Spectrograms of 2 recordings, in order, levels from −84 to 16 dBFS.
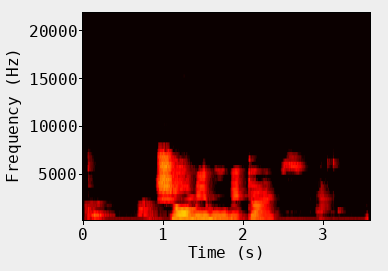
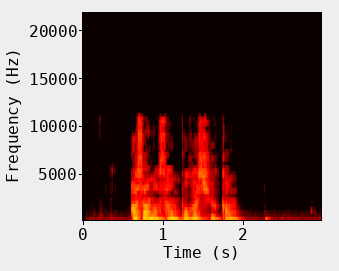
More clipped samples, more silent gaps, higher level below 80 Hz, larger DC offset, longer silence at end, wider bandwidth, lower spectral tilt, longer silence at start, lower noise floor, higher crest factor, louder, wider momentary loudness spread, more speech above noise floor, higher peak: neither; neither; second, -84 dBFS vs -54 dBFS; neither; first, 0.9 s vs 0.65 s; second, 8.4 kHz vs 11.5 kHz; second, -0.5 dB/octave vs -4.5 dB/octave; second, 0.05 s vs 0.6 s; about the same, -61 dBFS vs -62 dBFS; about the same, 18 dB vs 20 dB; about the same, -25 LUFS vs -23 LUFS; about the same, 25 LU vs 24 LU; second, 34 dB vs 39 dB; second, -10 dBFS vs -4 dBFS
